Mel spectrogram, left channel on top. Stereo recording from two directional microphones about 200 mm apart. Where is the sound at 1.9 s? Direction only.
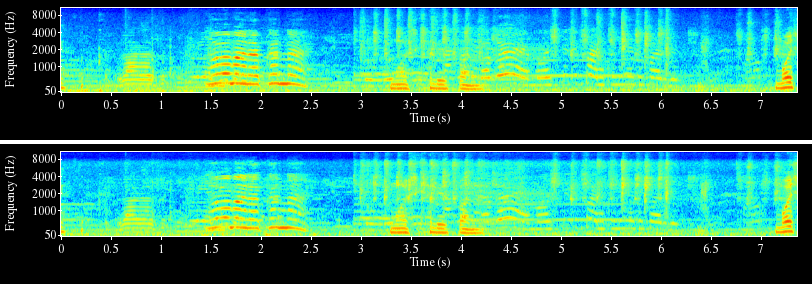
25° right (ahead or behind).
